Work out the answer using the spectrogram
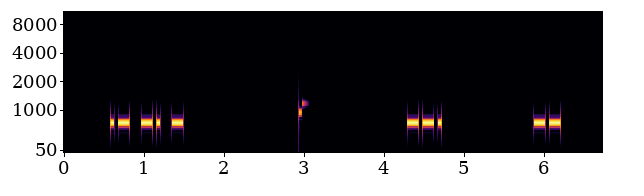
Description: Morse code, heard as a keyed tone, about 25 wpm, spaced as for 13 wpm, 700 Hz. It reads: ANT GM
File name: Top 90 QSO Elements - 8x Character Spacing - 25wpm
